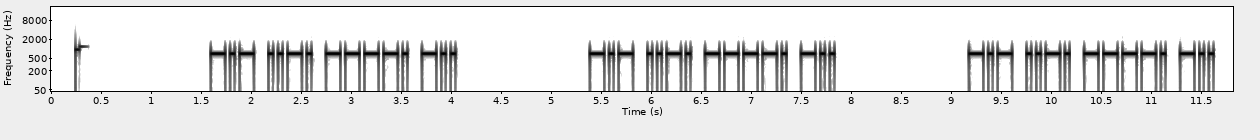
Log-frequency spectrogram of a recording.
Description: Morse code, heard as a keyed tone, about 25 wpm, 700 Hz. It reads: KF9D KF9D KF9D
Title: Call Signs Repeated 2x - 25wpm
